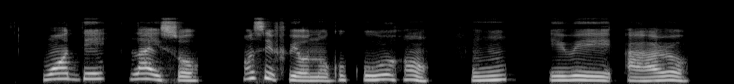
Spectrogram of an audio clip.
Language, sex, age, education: Yoruba, female, 15-29, tertiary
